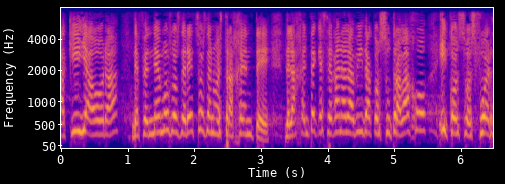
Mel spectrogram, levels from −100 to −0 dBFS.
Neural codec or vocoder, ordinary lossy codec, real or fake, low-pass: none; none; real; 7.2 kHz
